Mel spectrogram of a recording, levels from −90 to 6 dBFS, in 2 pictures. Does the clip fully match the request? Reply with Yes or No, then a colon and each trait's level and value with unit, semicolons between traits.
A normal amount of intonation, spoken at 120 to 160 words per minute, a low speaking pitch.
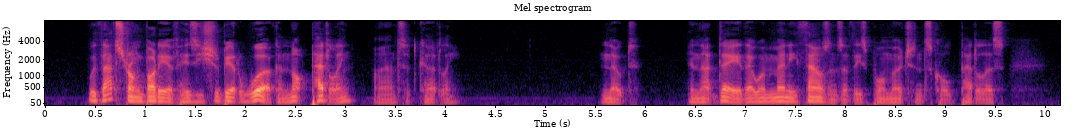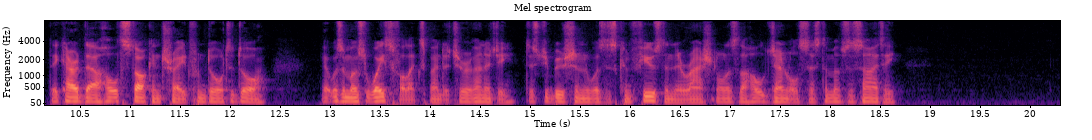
No: average, 3.1 semitones; average, 185 wpm; very low, 85 Hz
